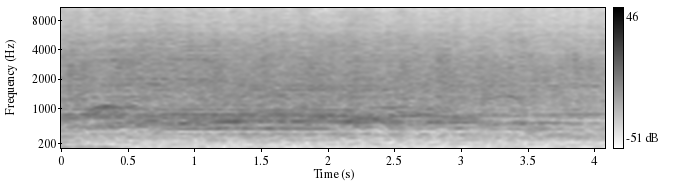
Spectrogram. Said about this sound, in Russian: И весь народ Божий скажет, дайте Богу кто-нибудь аплодисменты и восклицание.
